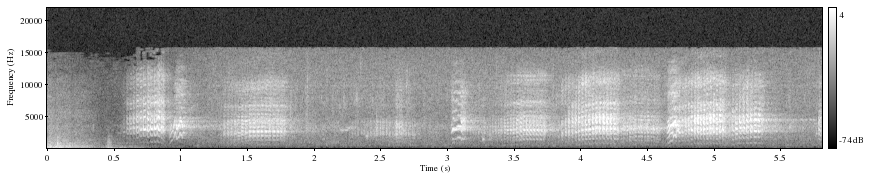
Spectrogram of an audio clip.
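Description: Birds calling outdoors: a string of short, high-pitched calls, one every half second to a second.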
